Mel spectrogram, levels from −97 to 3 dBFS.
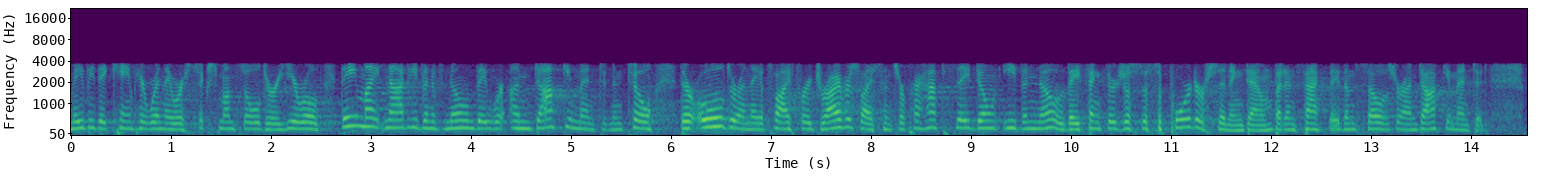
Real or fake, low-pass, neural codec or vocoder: real; 3.6 kHz; none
